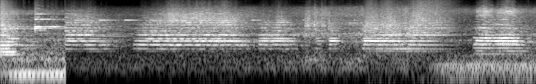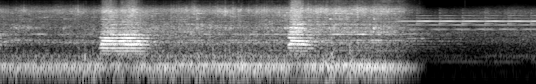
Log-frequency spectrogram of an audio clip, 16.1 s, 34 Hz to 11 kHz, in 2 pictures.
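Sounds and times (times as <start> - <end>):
locomotive horn blasts: 0.0 - 8.2, 9.5 - 10.6, 12.3 - 13.5
train rumbling past: 0.0 - 16.0.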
